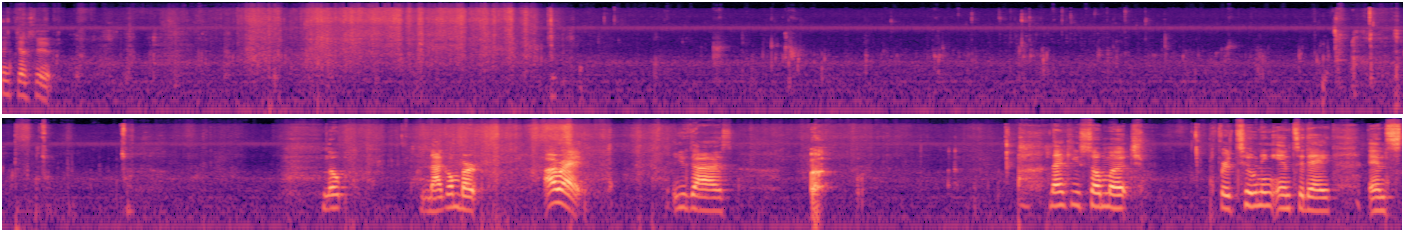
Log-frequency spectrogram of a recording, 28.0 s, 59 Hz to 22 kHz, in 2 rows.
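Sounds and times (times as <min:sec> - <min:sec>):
soft chewing mouth noises: 0:00.5 - 0:02.8, 0:05.5 - 0:16.4, 0:21.6 - 0:24.2, 0:25.8 - 0:26.2.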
